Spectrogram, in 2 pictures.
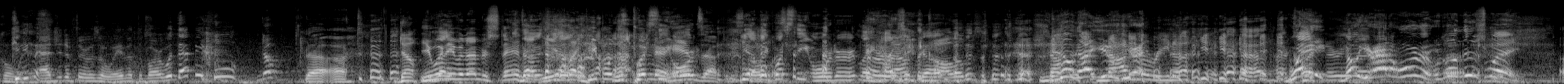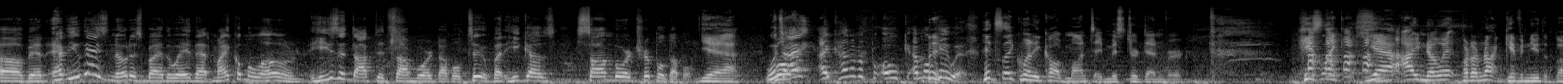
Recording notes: LIVE from the DNVR Bar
